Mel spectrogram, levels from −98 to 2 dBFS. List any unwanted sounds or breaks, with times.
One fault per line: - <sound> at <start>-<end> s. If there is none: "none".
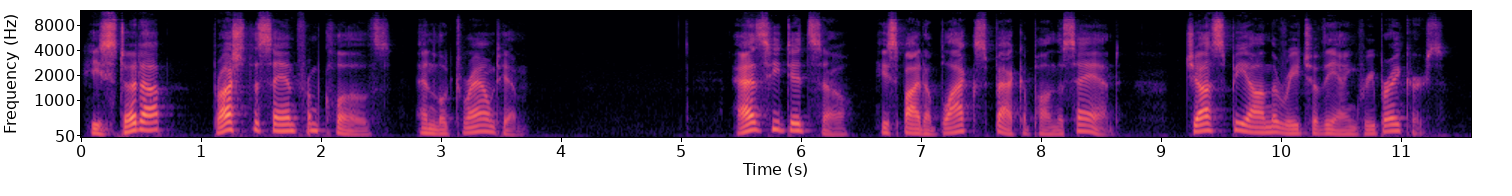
none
